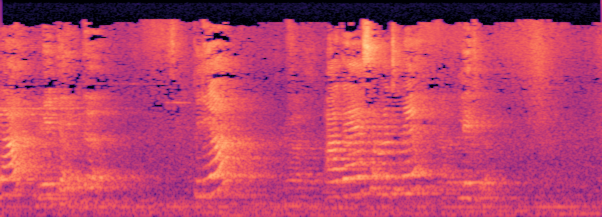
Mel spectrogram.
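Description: A young woman speaks calmly nearby, as if teaching.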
